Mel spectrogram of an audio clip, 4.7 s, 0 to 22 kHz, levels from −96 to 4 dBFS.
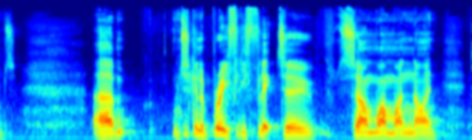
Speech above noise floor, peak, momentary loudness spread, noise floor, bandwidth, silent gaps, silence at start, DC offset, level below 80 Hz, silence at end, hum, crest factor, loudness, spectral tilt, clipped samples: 29 dB; -4 dBFS; 13 LU; -52 dBFS; 17.5 kHz; none; 0.05 s; under 0.1%; -72 dBFS; 0.35 s; none; 20 dB; -23 LUFS; -4.5 dB/octave; under 0.1%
